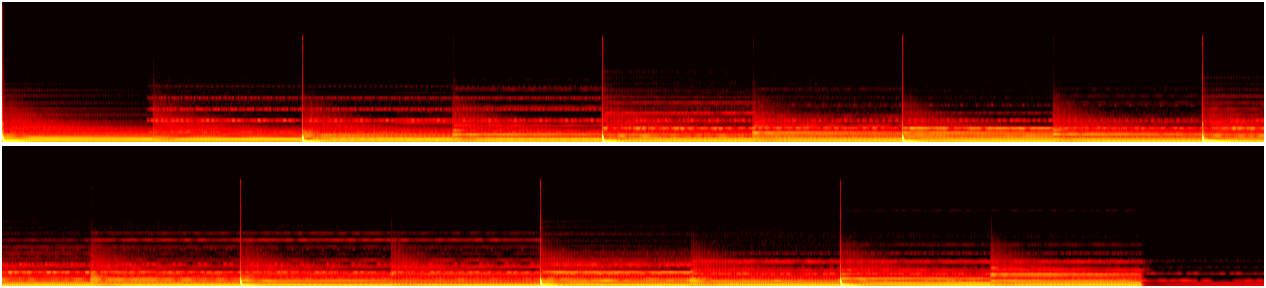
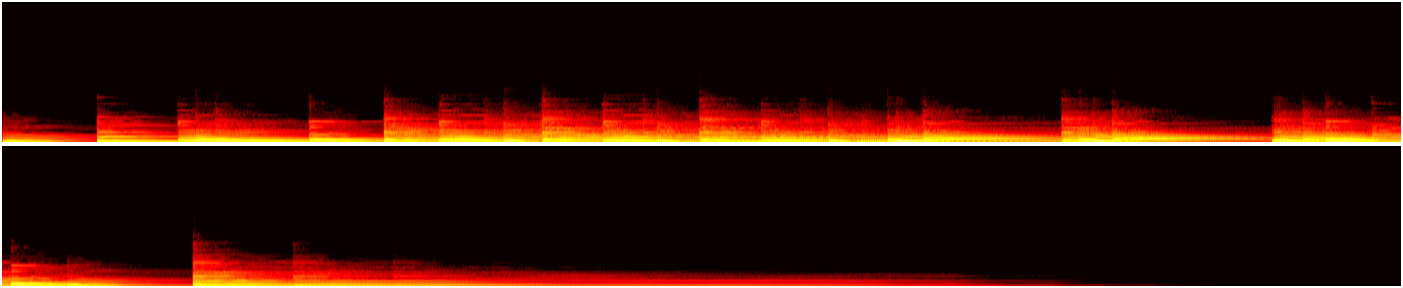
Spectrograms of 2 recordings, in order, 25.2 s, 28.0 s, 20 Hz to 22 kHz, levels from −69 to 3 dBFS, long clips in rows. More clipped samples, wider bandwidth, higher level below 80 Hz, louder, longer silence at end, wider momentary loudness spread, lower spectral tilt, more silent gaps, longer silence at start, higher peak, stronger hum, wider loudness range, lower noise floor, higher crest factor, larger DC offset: neither; first, 8.8 kHz vs 7.2 kHz; first, -20 dBFS vs -38 dBFS; about the same, -20 LUFS vs -18 LUFS; second, 1.2 s vs 5 s; second, 8 LU vs 22 LU; about the same, -7.5 dB/octave vs -8.5 dB/octave; neither; about the same, 0 s vs 0 s; about the same, 0 dBFS vs -2 dBFS; neither; second, 1 LU vs 19 LU; second, -46 dBFS vs -87 dBFS; about the same, 18 dB vs 16 dB; neither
